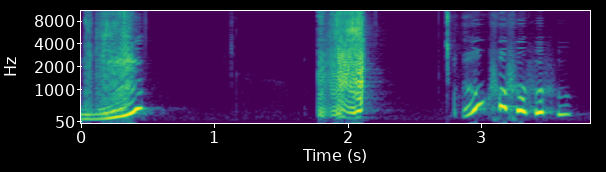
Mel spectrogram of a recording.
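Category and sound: vocal imitation, imitated fart sound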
